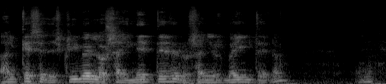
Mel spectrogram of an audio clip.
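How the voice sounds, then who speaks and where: A man speaks at a fairly slow pace with lively intonation. Audible room echo is present. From Madrid, Spain. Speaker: poet. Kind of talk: interview. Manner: halting.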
